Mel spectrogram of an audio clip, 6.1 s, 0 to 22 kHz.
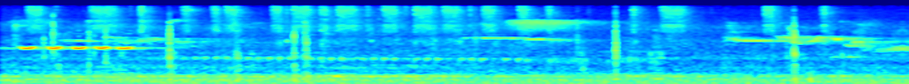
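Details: Rufous-capped babbler that has just taken a worm from a dry stem, Daxueshan National Park, Taichung, Taiwan, 30 January 2016, gives a quick run of five even, piping notes on one pitch over a steady insect hiss.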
